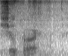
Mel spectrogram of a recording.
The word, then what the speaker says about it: Chopin: And my father had to actually get me to pronounce his name correctly, Chopin.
